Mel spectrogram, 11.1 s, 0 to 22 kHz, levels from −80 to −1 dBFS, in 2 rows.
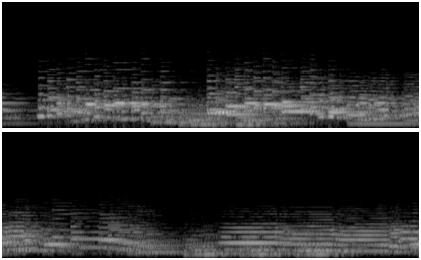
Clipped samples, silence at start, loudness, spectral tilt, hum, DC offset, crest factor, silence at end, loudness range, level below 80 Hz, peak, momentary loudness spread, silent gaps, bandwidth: under 0.1%; 0 s; -35 LUFS; -10 dB/octave; none; under 0.1%; 16 dB; 0 s; 8 LU; -60 dBFS; -20 dBFS; 13 LU; none; 5.8 kHz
